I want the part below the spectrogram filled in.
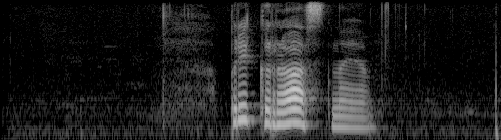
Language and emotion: Russian, positive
